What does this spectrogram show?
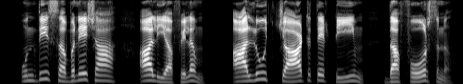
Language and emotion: Dogri, neutral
